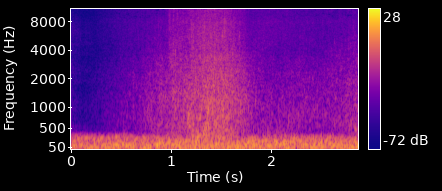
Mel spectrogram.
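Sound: ocean waves and surf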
